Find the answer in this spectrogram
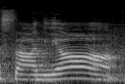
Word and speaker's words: Sania: देखो, इनका नाम है सानिया और इनका नाम है साइना। स्पेलिंग में लेटर्स सेम हैं, बट उनकी पोजीशन बदल गई है। SANIA, निया, ठीक है, सानिया, और SAINA, साइना।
